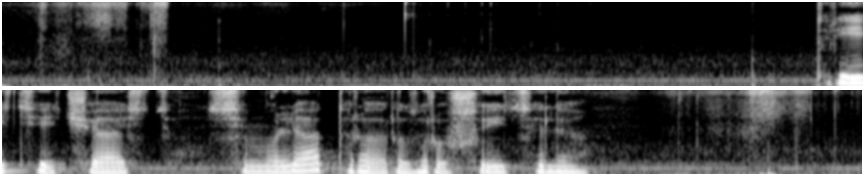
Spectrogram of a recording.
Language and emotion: Russian, sad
